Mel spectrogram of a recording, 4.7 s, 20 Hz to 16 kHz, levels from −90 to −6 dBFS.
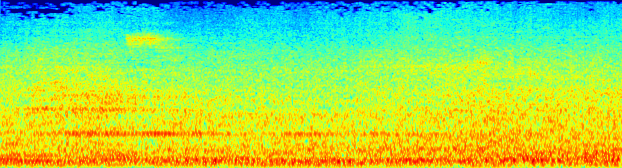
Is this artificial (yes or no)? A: no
